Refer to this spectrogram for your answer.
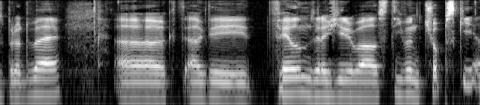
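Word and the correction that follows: Chbosky: asi se to vyslovuje, eh, který má zase... Čbosky, ne?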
